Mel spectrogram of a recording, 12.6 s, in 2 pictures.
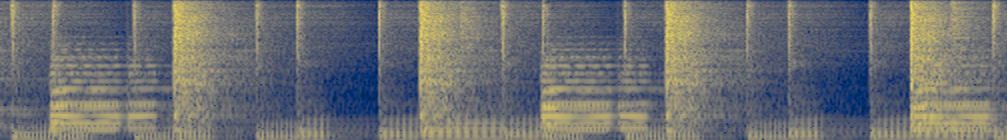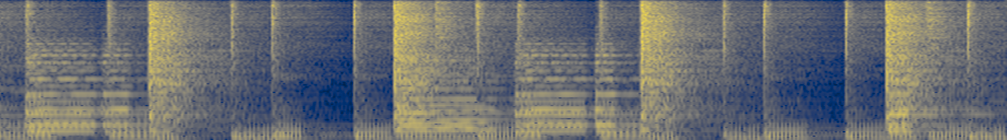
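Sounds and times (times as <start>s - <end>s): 
backing track for improvisation practice: 0.0s - 12.5s.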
